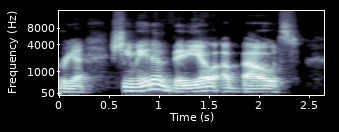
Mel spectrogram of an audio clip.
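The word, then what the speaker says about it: Breagh: Her last name is spelled B R E A G H. Kira Bria.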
